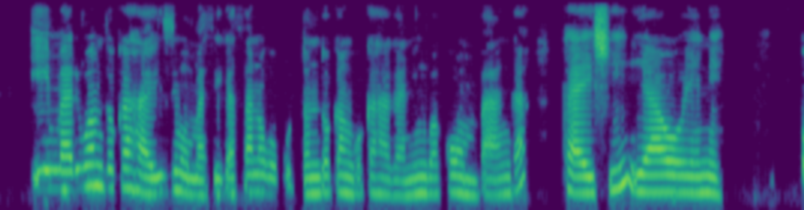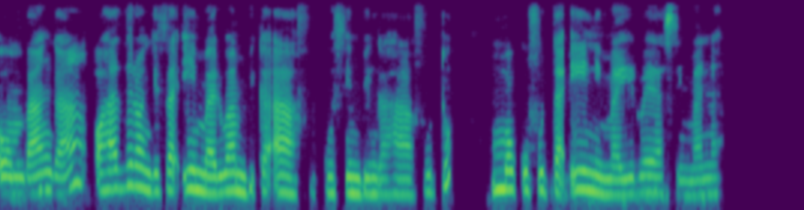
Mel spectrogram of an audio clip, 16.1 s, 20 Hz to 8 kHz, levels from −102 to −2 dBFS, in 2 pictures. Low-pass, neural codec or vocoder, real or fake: 7.2 kHz; none; real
